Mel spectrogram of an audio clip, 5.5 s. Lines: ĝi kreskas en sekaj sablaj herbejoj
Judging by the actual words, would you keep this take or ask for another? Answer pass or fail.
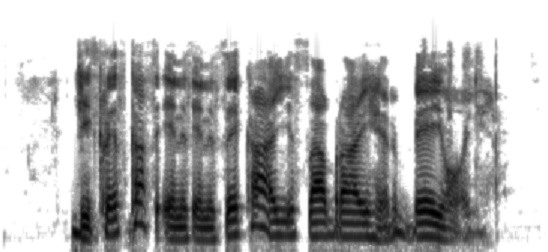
fail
